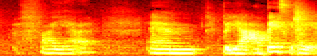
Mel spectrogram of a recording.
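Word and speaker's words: Fage: I used to call it phage, but I think it's pronounced fire.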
